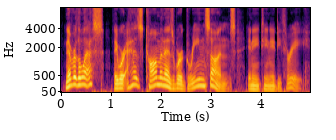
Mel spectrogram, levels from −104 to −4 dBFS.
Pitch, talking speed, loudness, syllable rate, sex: 140 Hz, 155 wpm, -18 LUFS, 4.8 syllables/s, male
